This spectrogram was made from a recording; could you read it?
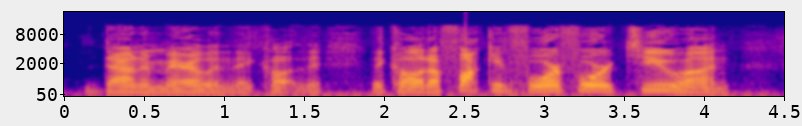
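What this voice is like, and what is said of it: Put-on Maryland accent. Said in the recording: “I've been practicing my mm. Maryland accent. ... that's nice Maryland days, eh?”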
